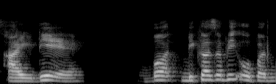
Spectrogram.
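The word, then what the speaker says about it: IDERR: d e r r and that's kind of pronounced idea but because of the open book exam there's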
